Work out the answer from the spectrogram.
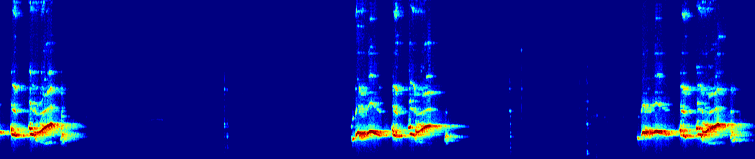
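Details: Vigorous oriental magpie-robin singing, a lure for young untrained birds: three bright, warbled whistled phrases about one second long, spaced four to five seconds apart in otherwise silent surroundings.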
